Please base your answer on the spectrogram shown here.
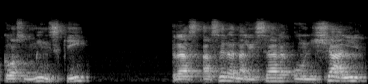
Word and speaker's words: Kosminski: El autor del libro, que publica el próximo martes la editorial Smith Jackson, ha establecido la autoría de Kominski, o bien pronunciado como Kosminski, tras hacer analizar un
